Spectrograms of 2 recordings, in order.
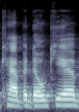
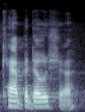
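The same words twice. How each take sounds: First: The name is said with a Turkish pronunciation. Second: The name is said with an American pronunciation. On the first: "The Turks, I think, pronounce it Cappadocia" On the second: "we pronounce it in the U S as Cappadocia"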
